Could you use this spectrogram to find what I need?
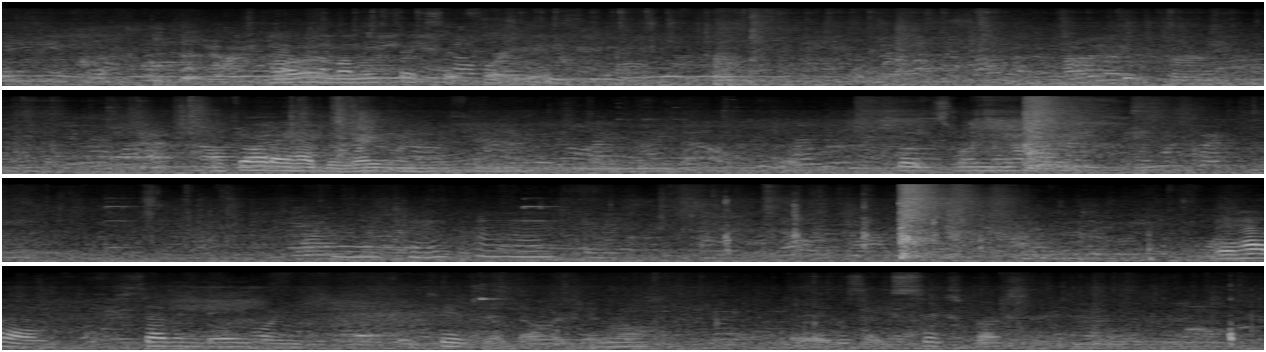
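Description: A young woman talks close by through a mask, in a muffled voice.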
